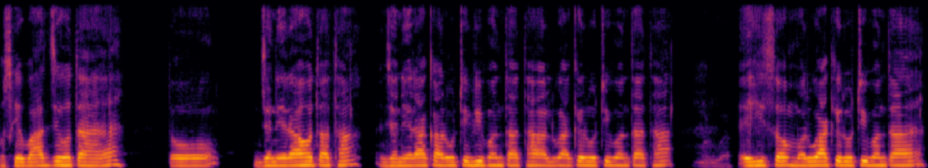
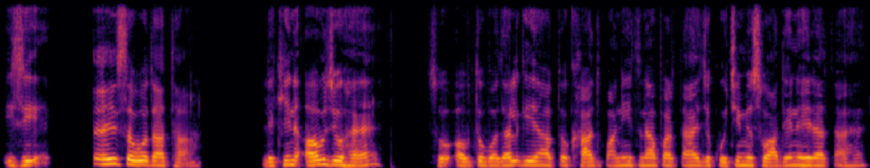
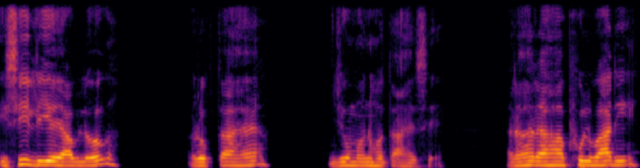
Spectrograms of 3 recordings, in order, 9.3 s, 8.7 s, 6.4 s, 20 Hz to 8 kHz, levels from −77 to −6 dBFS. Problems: none marked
